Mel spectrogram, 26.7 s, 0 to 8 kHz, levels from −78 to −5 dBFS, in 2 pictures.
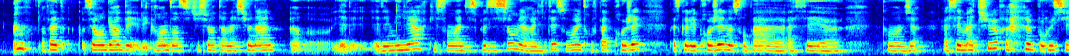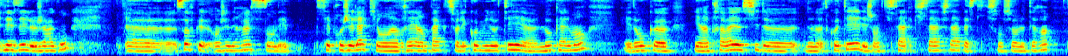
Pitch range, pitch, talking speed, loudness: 200-235 Hz, 215 Hz, 210 wpm, -20 LUFS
